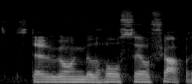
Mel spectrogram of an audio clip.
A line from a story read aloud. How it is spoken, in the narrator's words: said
